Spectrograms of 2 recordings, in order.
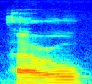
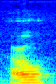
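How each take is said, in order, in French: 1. Une consonne de gorge contractée précède la voyelle. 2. La voyelle suit sans consonne de gorge.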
